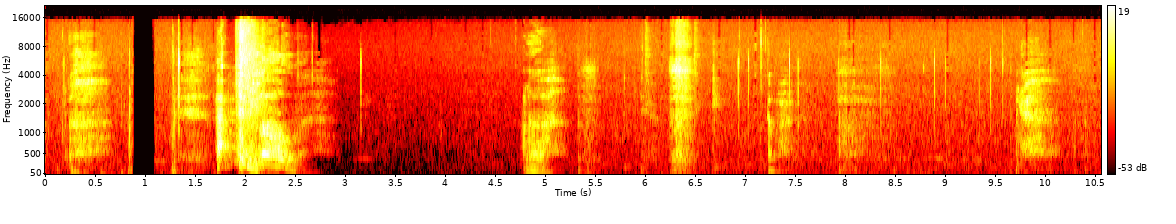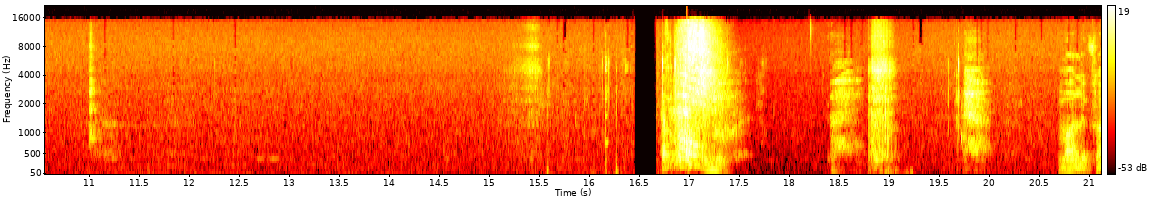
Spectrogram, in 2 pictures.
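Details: Adult sneezing forcefully several times after sniffing pepper, eye watering: sharp inhalations and short sneezing bursts separated by pauses.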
